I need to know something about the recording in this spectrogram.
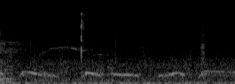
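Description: A dove cooing in the background: a run of low, soft notes, each rising and falling, about three in a row.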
